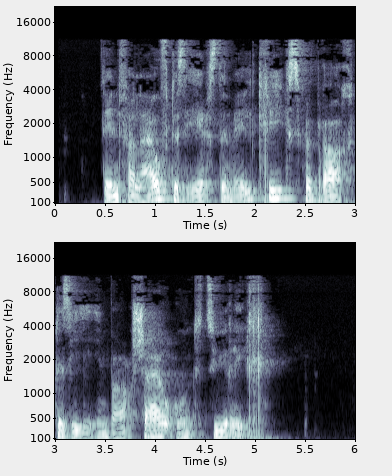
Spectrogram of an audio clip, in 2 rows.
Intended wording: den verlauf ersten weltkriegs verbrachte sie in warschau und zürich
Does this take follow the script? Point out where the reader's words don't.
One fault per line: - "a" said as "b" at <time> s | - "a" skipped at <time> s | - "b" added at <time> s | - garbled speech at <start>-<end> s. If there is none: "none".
- "des" added at 1.1 s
